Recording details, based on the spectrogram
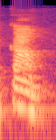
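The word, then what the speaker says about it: calm: या LM है, जैसे क्या करेंगे यहाँ पर, काम, अगर काम देख, काम में एल जो है साइलेंट हो जाता है, यहाँ पर एल साइलेंट है, काम।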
